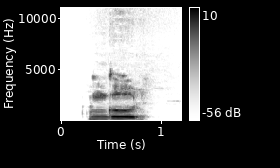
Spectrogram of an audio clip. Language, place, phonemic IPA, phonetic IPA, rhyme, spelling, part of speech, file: Hindi, Delhi, /əŋ.ɡuːɾ/, [ɐ̃ŋ.ɡuːɾ], -uːɾ, अंगूर, noun, LL-Q1568 (hin)-अंगूर.wav
- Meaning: grape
